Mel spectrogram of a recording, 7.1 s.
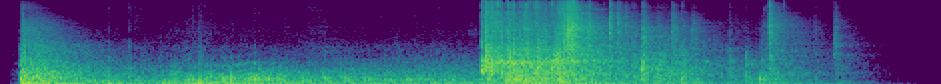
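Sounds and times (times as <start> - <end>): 
bowling ball rolling: 0.1 - 6.8.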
